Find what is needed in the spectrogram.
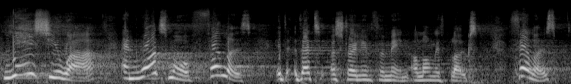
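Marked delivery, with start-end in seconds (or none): none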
